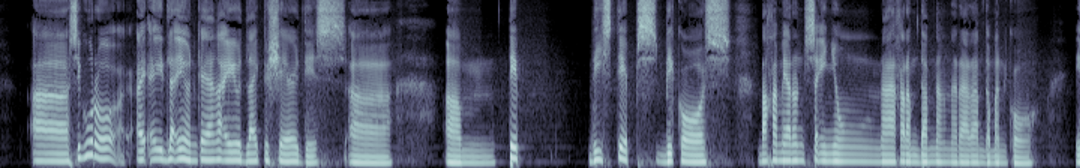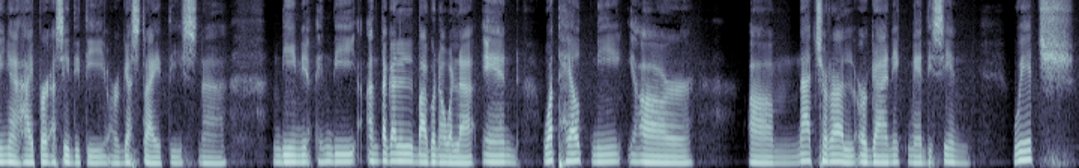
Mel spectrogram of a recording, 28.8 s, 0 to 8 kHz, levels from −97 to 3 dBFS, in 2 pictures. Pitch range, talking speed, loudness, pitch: 110-135 Hz, 100 wpm, -19 LUFS, 120 Hz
